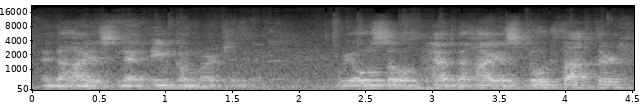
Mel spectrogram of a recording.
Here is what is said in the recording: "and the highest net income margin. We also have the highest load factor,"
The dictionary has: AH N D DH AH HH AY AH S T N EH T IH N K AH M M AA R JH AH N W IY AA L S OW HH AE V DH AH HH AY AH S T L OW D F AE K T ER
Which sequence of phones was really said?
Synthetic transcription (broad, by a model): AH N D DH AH HH AY AH S T N EH T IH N K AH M M AA R JH AH N W IY AA L S OW HH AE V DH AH HH AY AH S T N OW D F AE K T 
